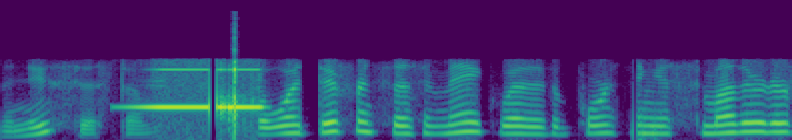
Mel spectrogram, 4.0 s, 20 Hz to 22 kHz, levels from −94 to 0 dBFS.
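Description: From 0.55 s to 1.35 s a loudspeaker feedback squeal takes over. The microphone is hearing the loudspeaker it drives, and at 960 Hz the loop gain has passed one, so that single tone swells over about a third of a second to roughly 10 dB above the speech. Unlike a steady hum or whistle picked up from outside, it starts faint and grows on its own, and it is locked to one pitch.

Inside the squeal, at 1.04 s to 1.18 s, comes packet loss on the ADPCM call: a 40 ms hard-edged gap, which points to about two lost packets. A second, 20 ms hole follows at 3.16 s to 3.27 s. Each time the receiving decoder's adaptive predictor and step size have drifted from the sender's, so the sound returns slightly distorted before settling over some tens of milliseconds. That recovery tail sets it apart from a plain dropout, which would resume cleanly. The narrowband coding underneath, consistent with 32 kbit/s G.726, adds only light coding damage and caps the band at 3.4 kHz.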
